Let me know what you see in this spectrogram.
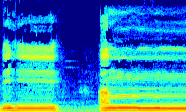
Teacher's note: হচ্ছে অথবা মিম সাকিন ইকফা হচ্ছে মিম সাকিনের পর বা আসবে যদি মিম সাকিনের পর বা আসে তাহলে সেইখানে গুন্না আদায় করে পড়তে হবে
